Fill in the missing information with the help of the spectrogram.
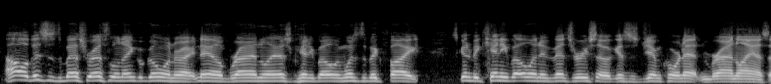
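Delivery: high-pitched mock wrestling fan; imitated fan voice. Imitating fans hyping a wrestling feud, high mock voice. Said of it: "if he imitates somebody, he's doing their voice".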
